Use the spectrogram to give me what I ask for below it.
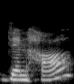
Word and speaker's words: Den Haag: He was from Den Haag, is that how you say it?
